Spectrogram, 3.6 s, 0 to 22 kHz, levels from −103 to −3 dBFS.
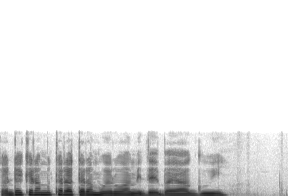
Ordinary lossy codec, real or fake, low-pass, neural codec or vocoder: none; real; 7.2 kHz; none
